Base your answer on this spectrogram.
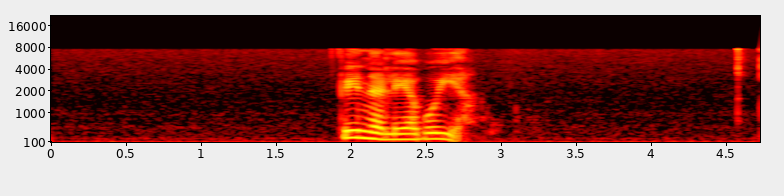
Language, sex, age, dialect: Faroese, female, 36-60, Vágar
